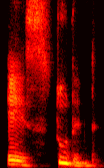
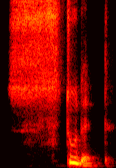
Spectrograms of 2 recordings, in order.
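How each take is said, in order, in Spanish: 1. Hay una vocal e extra antes de la s. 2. La palabra empieza directamente con el sonido s. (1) "no es una palabra que empieza con E, no, no se dice student" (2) "se dice student"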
